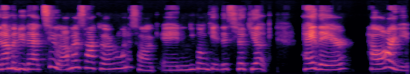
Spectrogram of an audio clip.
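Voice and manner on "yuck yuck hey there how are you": fake hillbilly accent from the South. Speaker from the south showing how they talk with their accent on: put-on hillbilly accent. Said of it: "put my hillbilly accent on".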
